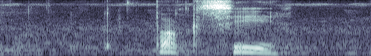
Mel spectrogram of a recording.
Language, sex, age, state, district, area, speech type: Hindi, female, 60+, Bihar, Madhepura, rural, read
